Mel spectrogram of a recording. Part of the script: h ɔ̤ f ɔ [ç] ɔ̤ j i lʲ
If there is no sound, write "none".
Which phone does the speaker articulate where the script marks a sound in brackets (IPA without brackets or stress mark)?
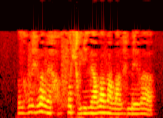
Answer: ç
